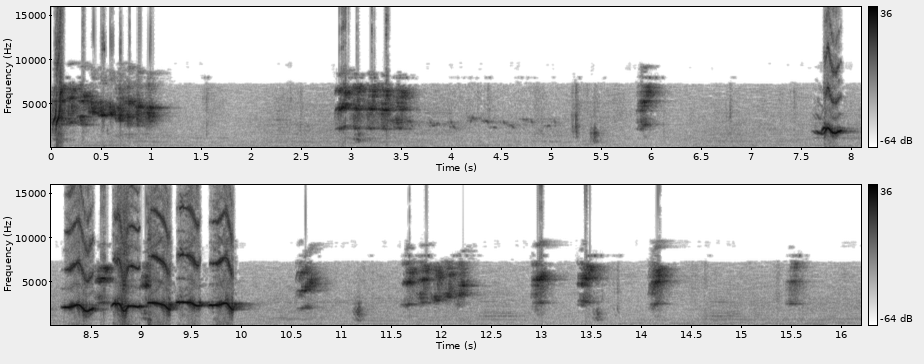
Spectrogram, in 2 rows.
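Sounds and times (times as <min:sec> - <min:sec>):
panca warna bird chirping: 0:00.0 - 0:01.3, 0:02.8 - 0:06.2, 0:07.6 - 0:14.4.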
